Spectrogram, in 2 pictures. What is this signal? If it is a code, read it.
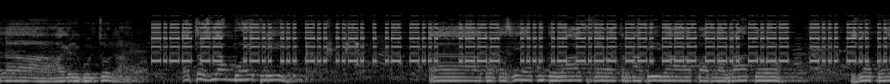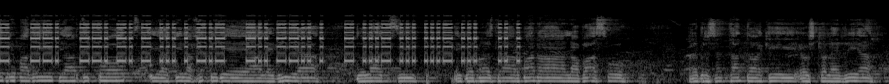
Morse code, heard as electronic beeps, machine-sent, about 39 wpm, 1120 Hz. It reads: YM LSDFEAB J HAYGOZY BDU G GNTSEK DZE TVSVS IE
